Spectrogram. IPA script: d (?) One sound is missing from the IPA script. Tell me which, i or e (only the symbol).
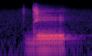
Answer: e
